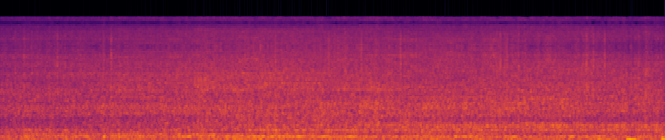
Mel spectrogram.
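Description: HO-scale model train rolling past: locomotive motors hum and the wheels of the double-stack container cars run along the track in a steady rolling noise, with a few clicks near the end.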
